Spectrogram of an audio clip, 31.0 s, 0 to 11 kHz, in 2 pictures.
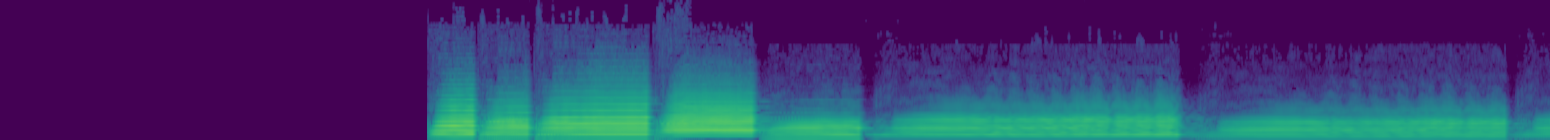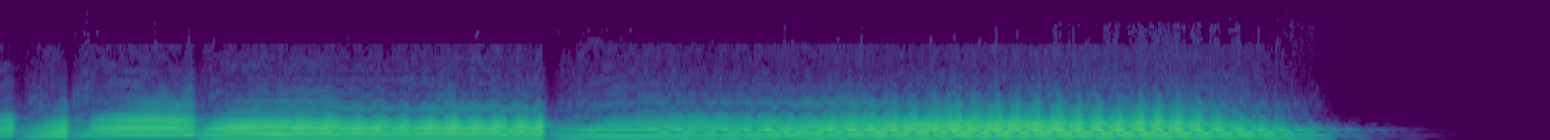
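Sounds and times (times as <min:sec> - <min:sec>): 
trombone playing with vibrato: 0:04.3 - 0:28.9.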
